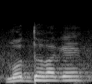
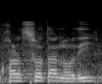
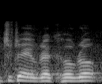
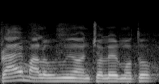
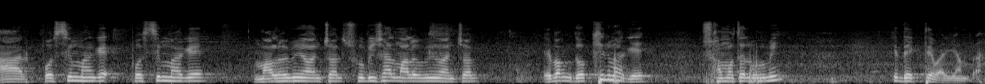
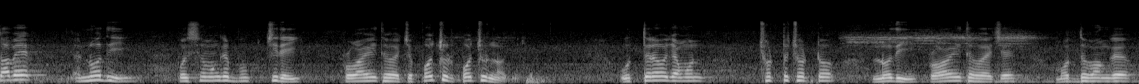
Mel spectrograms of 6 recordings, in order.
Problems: constant background noise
